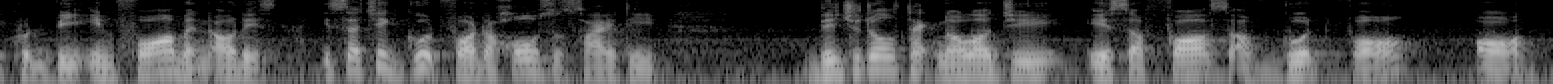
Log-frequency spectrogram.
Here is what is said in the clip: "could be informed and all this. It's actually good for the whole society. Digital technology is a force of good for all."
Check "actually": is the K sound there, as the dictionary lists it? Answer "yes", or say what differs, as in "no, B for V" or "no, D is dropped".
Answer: no, K is dropped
